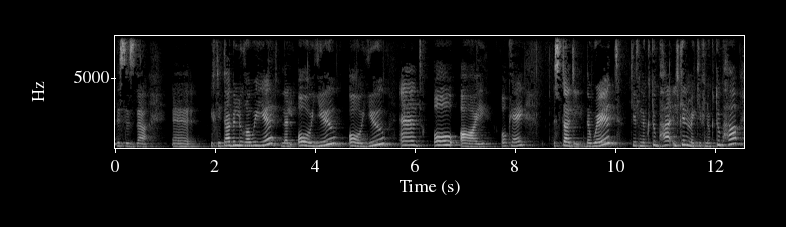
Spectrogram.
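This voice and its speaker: A woman teacher reviewing for an exam, speaking slow, repetitive English and switching to quick asides. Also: high-pitched, warm tone.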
